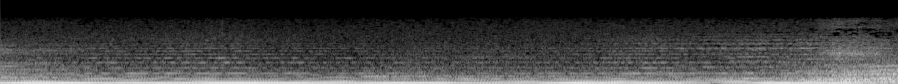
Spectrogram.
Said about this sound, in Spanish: Solo sé que en el coche, conduciendo aceleradamente, comencé a retomar parte del control de mí mismo.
